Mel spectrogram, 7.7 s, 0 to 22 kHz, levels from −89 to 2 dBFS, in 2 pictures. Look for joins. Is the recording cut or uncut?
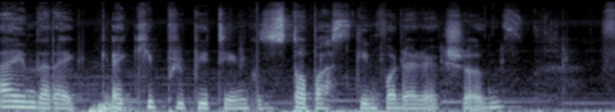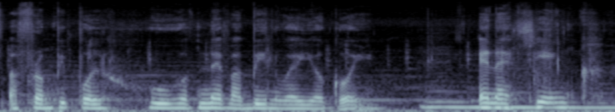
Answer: cut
